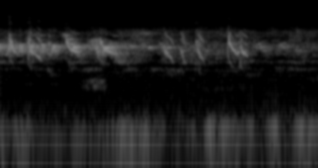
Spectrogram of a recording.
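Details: Papuan black-fronted white-eye, a protected species, giving its call, described as louder: a fast run of high, thin chirping notes, about six to eight a second, over a faint low hum.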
